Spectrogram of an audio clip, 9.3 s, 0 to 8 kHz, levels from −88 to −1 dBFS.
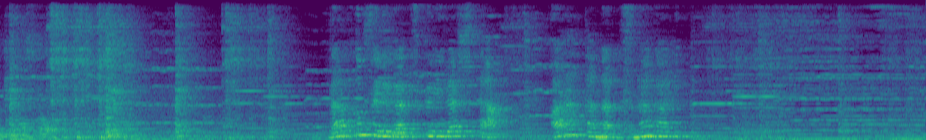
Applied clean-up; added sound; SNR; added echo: none; none; none; reverberation time 0.9 s.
